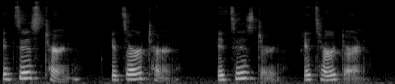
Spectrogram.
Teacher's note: The H at the beginning of his and her is cut off.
